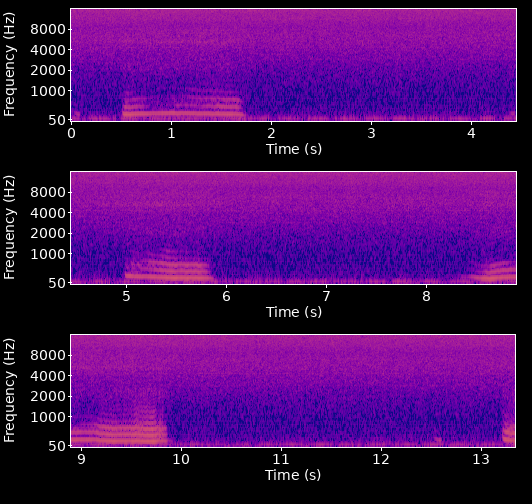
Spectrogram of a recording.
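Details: Tabby cat snoring: three drawn-out nasal, whistly tones about four seconds apart, each lasting around a second, with a faint steady hum underneath.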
